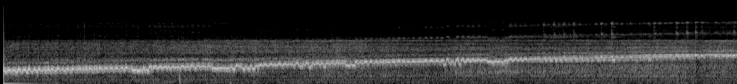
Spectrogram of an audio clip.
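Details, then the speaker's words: Amateur radio receiver on 80 m band near 3.846 MHz: loud steady whistle slowly gliding upward over hissy background, recurring all morning, interfering with roundtable communications; swept-tone interference, source unknown. "that is the signal that is sweeping across the amateur radio 80 meter band it's been doing it all morning this morning"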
